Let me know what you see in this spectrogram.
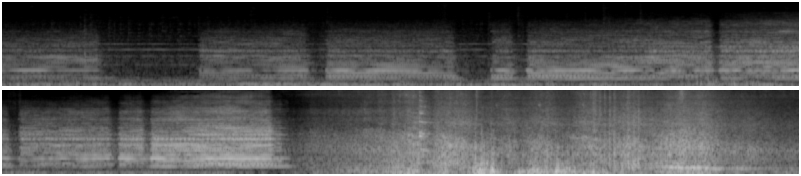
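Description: Amtrak Pacific Surfliner passenger train sounding its horn in a series of blasts that grow steadily louder as it approaches. At about sixteen seconds the horn stops and the train passes close by with a loud rushing rumble of cars and wheels on the rails.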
